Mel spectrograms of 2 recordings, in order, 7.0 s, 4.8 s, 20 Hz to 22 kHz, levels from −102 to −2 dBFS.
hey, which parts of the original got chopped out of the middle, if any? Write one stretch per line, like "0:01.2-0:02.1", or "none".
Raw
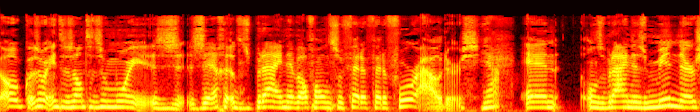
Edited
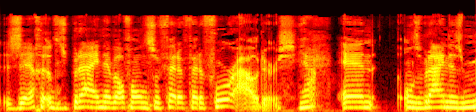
none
